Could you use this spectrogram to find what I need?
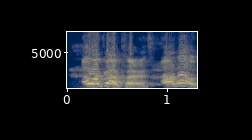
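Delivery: very high, loud cartoonish Canadian voice. Showing where the voice comes from: South Park Canadian voice. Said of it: "that's where I get it from".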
